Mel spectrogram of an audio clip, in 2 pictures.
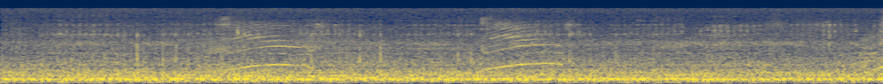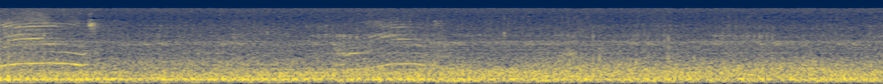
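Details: Kittens out on their first walk give four high arched meows, each rising then dropping, spaced roughly one and a half seconds apart over a constant low droning background.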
